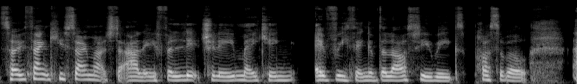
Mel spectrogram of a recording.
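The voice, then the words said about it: Croaky, hoarse voice. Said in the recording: “in my horrible croaky voice”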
